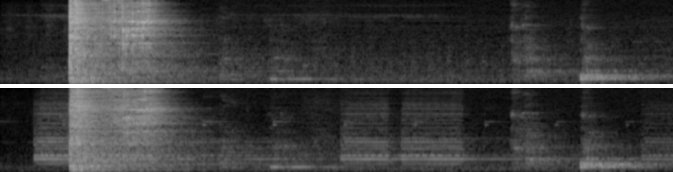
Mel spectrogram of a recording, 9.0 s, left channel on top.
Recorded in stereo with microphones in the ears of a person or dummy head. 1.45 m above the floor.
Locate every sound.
0.9 s breaking glass: 45° left (ahead or behind), 1.0 m
2.9 s a toilet flushing: 20° left (ahead or behind), 3 m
